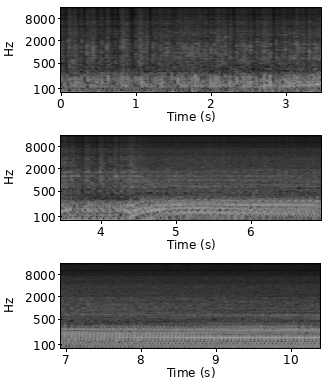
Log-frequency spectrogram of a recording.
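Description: Couple of throttle blips, then it settles into an even, steady idle with a regular firing beat; sounds healthy and smooth.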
